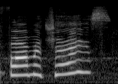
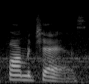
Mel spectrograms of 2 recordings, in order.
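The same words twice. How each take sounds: First: "Chase" said with a long A, as in "face", high and loud. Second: "Chaz" said with a short A, as in "jazz", ending in a z. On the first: Streamer greets a viewer by name, "Chase" with long A. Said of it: "How is it pronounced?". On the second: Streamer settles on viewer's name, "Chaz" with short A. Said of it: "I think it's Chaz". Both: Real, not acted.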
